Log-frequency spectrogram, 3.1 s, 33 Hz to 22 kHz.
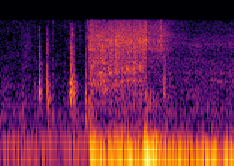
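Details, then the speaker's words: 2001 Toyota Sienna with crank-no-start after the owner cleaned underneath, after fitting a new 15 amp fuse that had blown: a few quick cranking bursts, then catches within about a second and runs steadily; clean start. "let's try to put a brand new fuse in there let's see if it cranks over 15 amp fuse"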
